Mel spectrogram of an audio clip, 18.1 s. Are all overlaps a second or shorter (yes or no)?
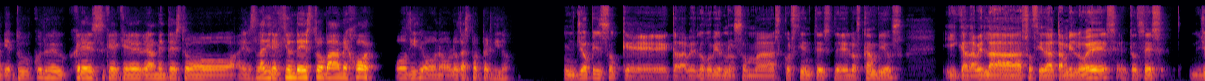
yes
